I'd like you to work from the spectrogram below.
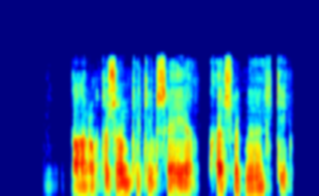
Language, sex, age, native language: Icelandic, male, 30-39, Icelandic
